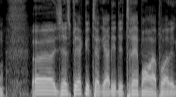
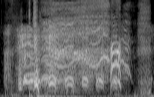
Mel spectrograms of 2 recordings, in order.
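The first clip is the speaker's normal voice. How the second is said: big burst of laughter. Real, not acted. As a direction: laugh out hard, high and free.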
